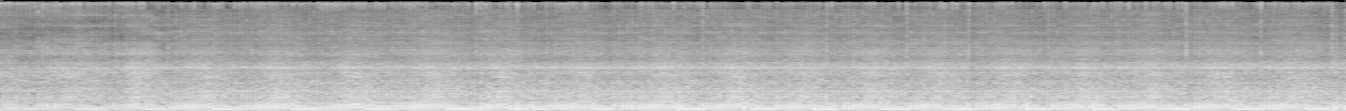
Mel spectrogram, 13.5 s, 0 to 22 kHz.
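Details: Honda HRX217 mower, before repair: engine speed swells and sags rhythmically, idle hunting/surging; fixed by cleaning the carburetor.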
